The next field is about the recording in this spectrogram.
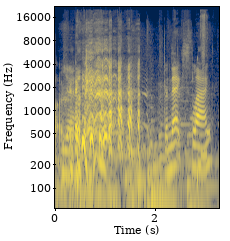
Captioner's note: laughing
